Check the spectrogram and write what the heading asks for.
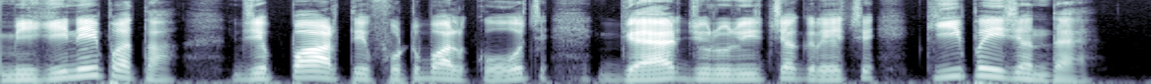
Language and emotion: Dogri, disgusted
